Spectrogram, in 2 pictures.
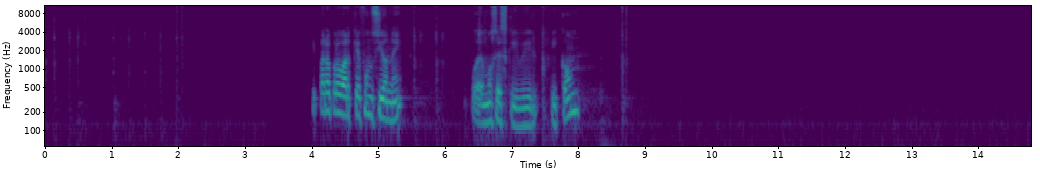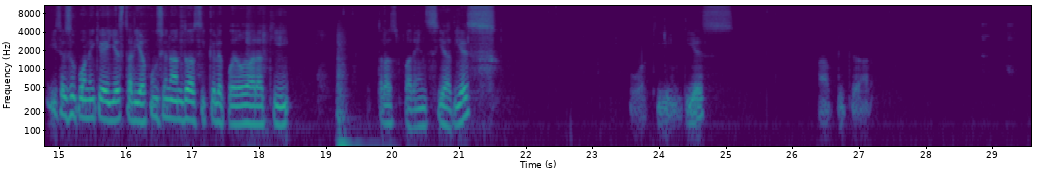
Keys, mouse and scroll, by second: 0.0-3.9 typing, 5.5-7.4 typing, 8.7 Return, 20.1 Left, 20.1-24.1 drag, 20.3 Left, 20.5 Left, 21.0 1, 23.1 Left, 23.3 Left, 23.5 Left, 24.1 1.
